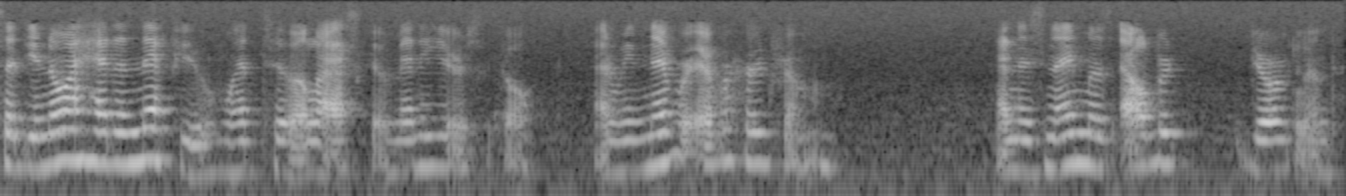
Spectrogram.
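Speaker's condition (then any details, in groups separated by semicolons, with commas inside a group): Parkinson's; not very able to do much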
